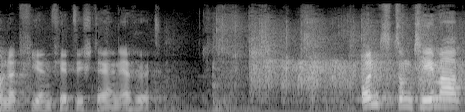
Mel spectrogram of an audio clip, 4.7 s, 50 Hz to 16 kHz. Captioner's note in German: Beifall BÜNDNIS 90/DIE GRÜNEN und vereinzelt CDU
